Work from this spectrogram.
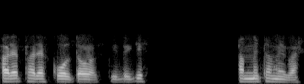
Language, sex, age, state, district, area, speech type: Manipuri, male, 30-45, Manipur, Ukhrul, urban, conversation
